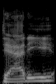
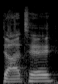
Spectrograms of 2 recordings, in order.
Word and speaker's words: Date: By the way, I'm not saying daddy, I'm saying Date, because that's how you pronounce his name. It's basically just date. D-A-T-E. But they say te when you do T-E in the Japanese language, because we don't want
